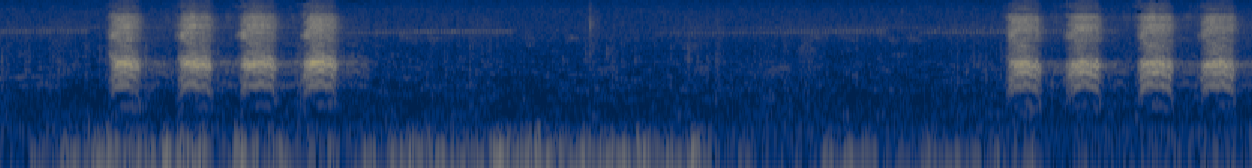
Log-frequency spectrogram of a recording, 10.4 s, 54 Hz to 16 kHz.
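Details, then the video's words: Two runs of four harsh crow caws, evenly spaced about half a second apart, separated by a stretch of low rumbling engine-like noise. "1 hour crow crowing sounds - one hour crow nonstop crowing voice - natural crow bird sounds"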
